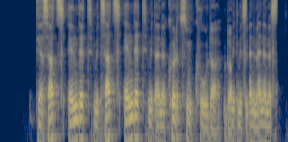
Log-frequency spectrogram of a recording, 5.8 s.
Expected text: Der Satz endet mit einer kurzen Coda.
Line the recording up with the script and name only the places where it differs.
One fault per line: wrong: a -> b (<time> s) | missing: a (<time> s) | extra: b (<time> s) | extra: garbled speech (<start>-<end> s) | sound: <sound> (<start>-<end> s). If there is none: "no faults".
extra: Satz endet mit (2.0 s)
extra: garbled speech (4.5-5.6 s)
